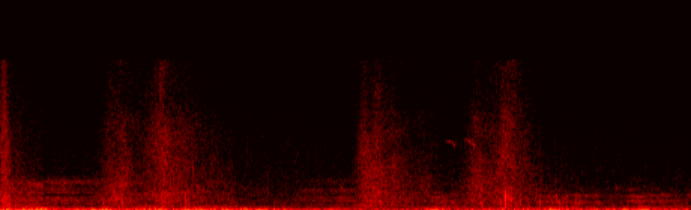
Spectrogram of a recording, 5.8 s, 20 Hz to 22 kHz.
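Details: Red deer filmed in October 2014, bellowing (bolving) while preparing for the rut; deep, rough, low groaning bursts come in uneven pulses over a steady background rumble, with brief higher hissing noise rising in places.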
